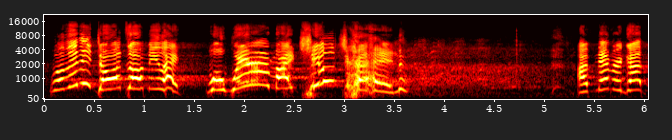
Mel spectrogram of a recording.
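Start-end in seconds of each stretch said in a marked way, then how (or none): 1.6-3.6 high, drawn-out comic panic; hammed-up motherly outcry, slow and pitched up; mock alarm. Mom suddenly asking the babysitter about her kids, mock panic. Mom realizes, acted for comedy.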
